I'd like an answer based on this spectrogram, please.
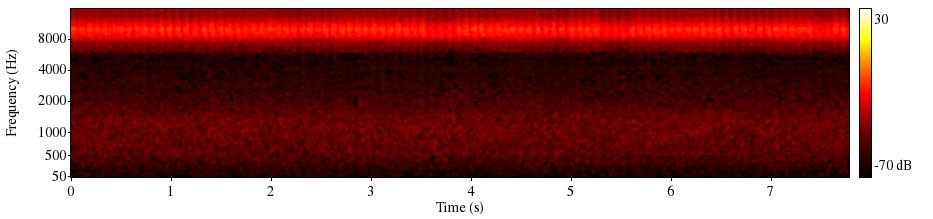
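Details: Chirping crickets, the males stridulating wing against wing, keep up a continuous high, even, pulsing whine with no pauses and no other sounds.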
